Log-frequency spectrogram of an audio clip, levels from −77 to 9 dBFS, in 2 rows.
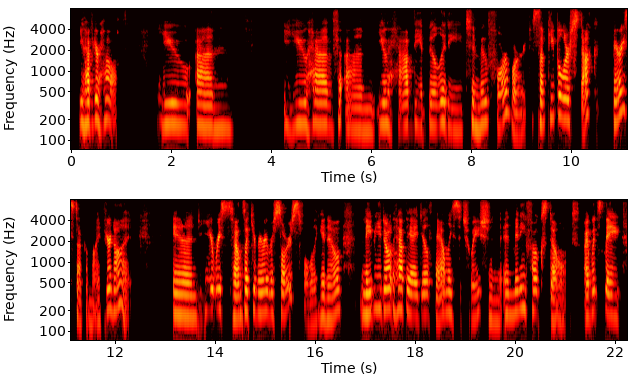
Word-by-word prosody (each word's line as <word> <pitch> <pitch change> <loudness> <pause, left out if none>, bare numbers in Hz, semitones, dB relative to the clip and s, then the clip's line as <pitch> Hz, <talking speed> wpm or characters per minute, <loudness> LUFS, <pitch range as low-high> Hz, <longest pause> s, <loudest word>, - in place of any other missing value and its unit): You 180 -1 -3
have 180 +1 +4
your 195 -2 +5
health. 195 +1 -3 0.7
You, 170 -3 -5
um 155 -2 0 1.1
You 170 +3 -7
have, 170 -1 +1 0.3
um, 145 -2 -7
you 175 0 -4
have 170 0 -1
the 170 -3 -9
ability 160 -4 -5
to 175 -3 -3
move 170 +4 -5
forward, 240 +11 -2
some 175 -2 0
people 210 0 +1
are 195 -1 +6
stuck, 195 - +4 0.4
very 240 +9 +4
stuck 255 - -1
in 135 - -16
life. 140 +2 -11
You're 210 +1 +8
not. 195 0 0 0.9
And 170 -2 +2 0.2
your 200 0 +2
re 210 +1 +5
sounds 165 -5 +3
like 195 -1 +4
you're 200 -2 -3
very 185 +1 +2
resourceful, 180 -6 +1
you 165 0 -3
know. 160 +6 -1 0.4
Maybe 180 +3 +1
you 215 0 -5
don't 205 0 +5
have 205 +2 +6
the 190 -3 +3
ideal 170 +1 0
family 185 -1 0
situation 155 -2 -3
and 175 0 -5
many 200 +4 -2
folks 195 -1 -1
don't. - - 0 0.4
I - - +7
would 190 +3 -4
say 170 -2 +2
175 Hz, 140 wpm, -26 LUFS, 160-190 Hz, 1.1 s, You're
